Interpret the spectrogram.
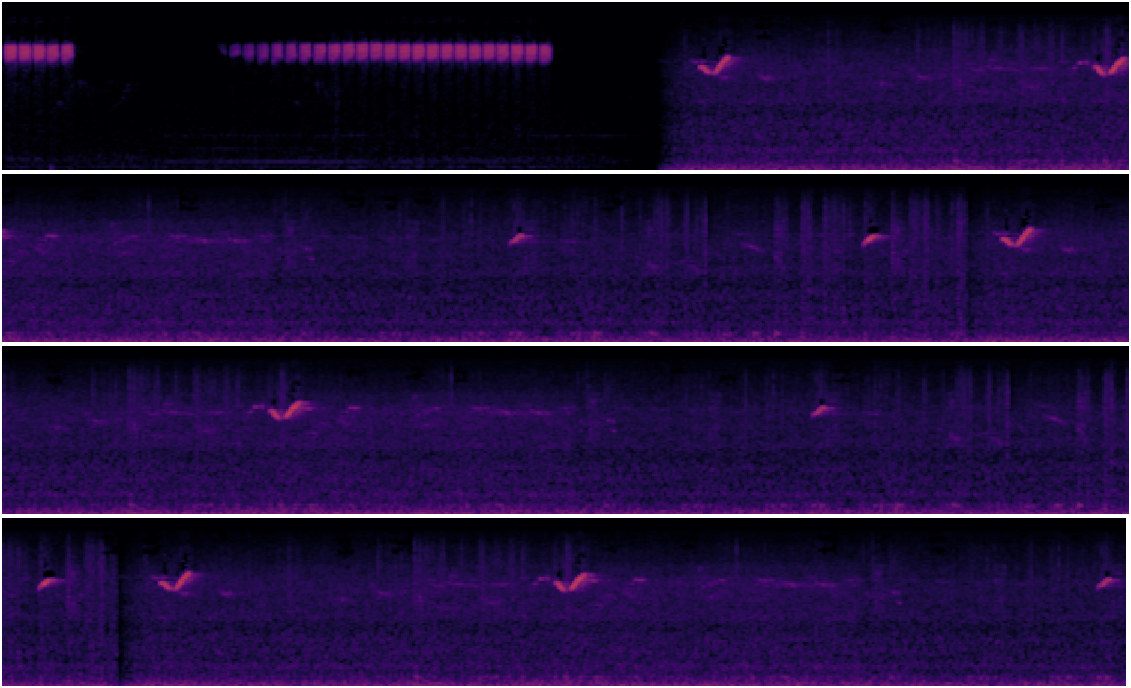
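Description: Old bird recordings: two high buzzy trills in the first few seconds, then after a brief silence a hissy field recording in which a bird gives a short, sharp upward chirp every one to three seconds, about a dozen in all.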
